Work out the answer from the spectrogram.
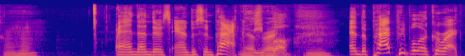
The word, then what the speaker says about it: Paak: it's honestly it's it's properly pronounced Park is Korean oh yeah so you say I changed it to pack yeah why not when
